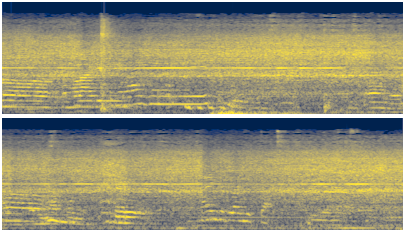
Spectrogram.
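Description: Hair dryer blowing steadily with a thin high whine, and a person's voice going on over it throughout.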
